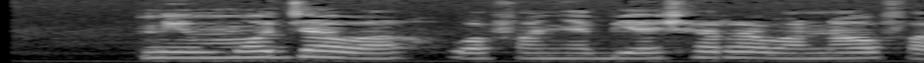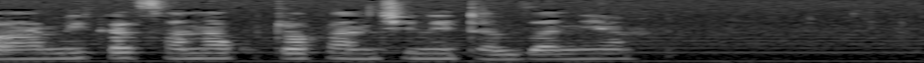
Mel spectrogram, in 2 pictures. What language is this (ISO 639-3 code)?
swa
